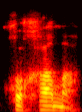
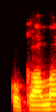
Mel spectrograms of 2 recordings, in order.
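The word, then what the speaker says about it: חכמה: بڑھتے ہیں، نمبر 2 خخامہ۔ کچھ لوگ اس کا جو تلفظ کرتے ہیں وہ حکامہ کرتے ہیں، لیکن اگر اصولاً اس کو دیکھا جائے تو وہ خخامہ ہے۔ کچھ اور بھی آپ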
